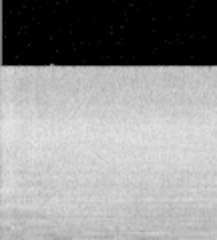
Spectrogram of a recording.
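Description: Chainsaw running under load as it cuts into a wooden log, with a song playing over it.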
